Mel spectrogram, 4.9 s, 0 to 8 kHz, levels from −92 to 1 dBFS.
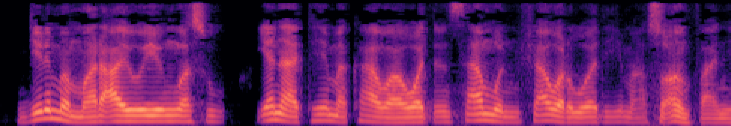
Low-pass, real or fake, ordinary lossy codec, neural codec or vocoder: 7.2 kHz; fake; MP3, 32 kbps; codec, 16 kHz in and 24 kHz out, 0.9 kbps, LongCat-Audio-Codec, fine tuned four codebook decoder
